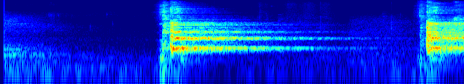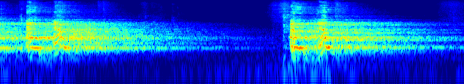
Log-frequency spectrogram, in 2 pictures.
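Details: A guide dog sings in a stairwell in long, steady howls, each one ringing out and fading in a strong echo.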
